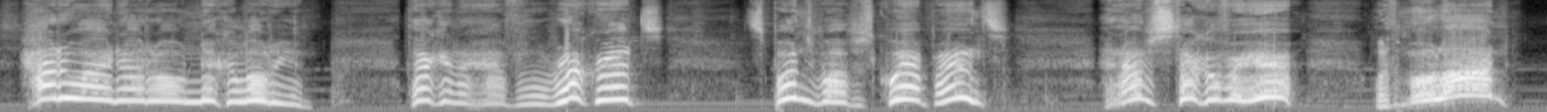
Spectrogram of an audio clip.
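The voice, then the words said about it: Imitated Mickey Mouse cartoon voice. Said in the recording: “Oh, that's your Mickey Mouse voice. ... I don't think that's a very good Mickey Mouse.”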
